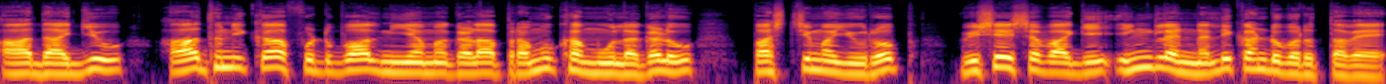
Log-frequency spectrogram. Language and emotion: Kannada, neutral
